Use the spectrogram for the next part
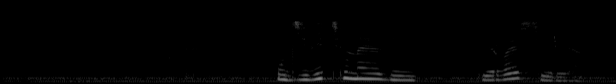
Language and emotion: Russian, neutral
